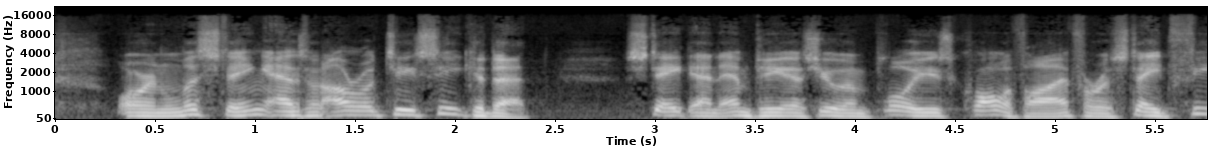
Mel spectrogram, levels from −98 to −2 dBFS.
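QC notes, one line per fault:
1.19–1.24 s and 1.30–1.33 s, short concealed packet loss: about 20 ms of audio twice failed to arrive, the first time right after "or enlisting". The decoder extended the preceding sound for 24 ms and then 15 ms before blending back, heard as a brief smear or wobble. On a spectrogram, frozen, flattened spectral bands bridge each gap.
1.22–1.24 s, 1.31–1.33 s, 1.59–1.61 s, 1.80–1.82 s, lost packet rebuilt from error correction: four 20 ms packets were played from the low-bitrate copies carried in the following packets, so nothing drops out, but each frame sounds rougher and noisier. On a spectrogram they appear as narrow blocks with blurred harmonics and a raised, grainy noise floor.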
